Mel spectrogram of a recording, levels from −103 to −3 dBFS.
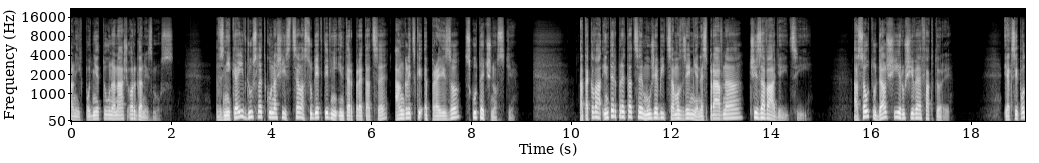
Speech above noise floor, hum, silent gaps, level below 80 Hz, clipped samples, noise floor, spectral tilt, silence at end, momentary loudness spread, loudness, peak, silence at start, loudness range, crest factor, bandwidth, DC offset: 51 dB; none; none; -52 dBFS; under 0.1%; -68 dBFS; -5.5 dB/octave; 0 s; 13 LU; -17 LUFS; 0 dBFS; 0 s; 4 LU; 16 dB; 16 kHz; under 0.1%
